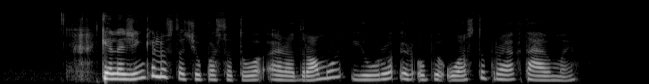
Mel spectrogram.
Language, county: Lithuanian, Kaunas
